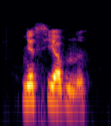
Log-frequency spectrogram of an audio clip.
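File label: "несъявны", Komi-Zyrian, female; kpv audio dict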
